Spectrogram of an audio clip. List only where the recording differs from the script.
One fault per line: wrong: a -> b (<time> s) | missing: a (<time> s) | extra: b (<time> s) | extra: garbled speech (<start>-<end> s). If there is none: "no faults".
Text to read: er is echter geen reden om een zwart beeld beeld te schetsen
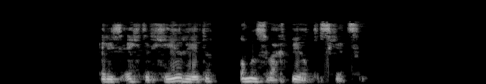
missing: beeld (3.1 s)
